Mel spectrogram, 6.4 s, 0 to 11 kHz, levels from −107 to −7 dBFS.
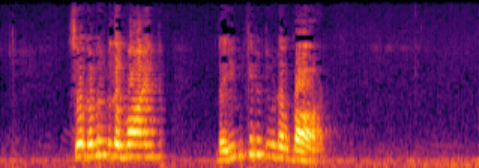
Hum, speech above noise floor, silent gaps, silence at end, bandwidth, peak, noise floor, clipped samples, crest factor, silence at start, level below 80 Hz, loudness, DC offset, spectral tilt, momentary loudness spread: none; 37 dB; none; 2.1 s; 7.6 kHz; 0 dBFS; -51 dBFS; under 0.1%; 18 dB; 0.95 s; -52 dBFS; -15 LUFS; under 0.1%; -6.5 dB/octave; 11 LU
